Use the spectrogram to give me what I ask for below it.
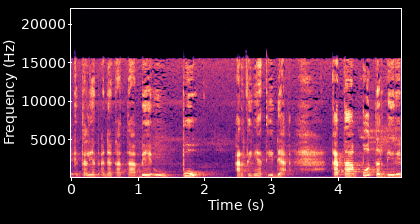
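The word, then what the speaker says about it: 不: Ya, huruf B bacanya P, po tadi kita lihat ya. Dan huruf U bacanya U, maka bu bacanya pu. Dalam pelafalan bahasa Indonesia ya, bacanya pu bukan bu ya.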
